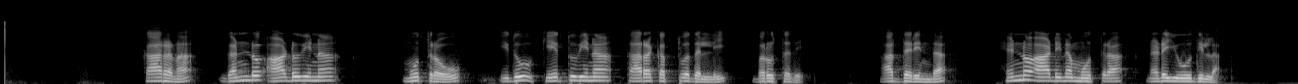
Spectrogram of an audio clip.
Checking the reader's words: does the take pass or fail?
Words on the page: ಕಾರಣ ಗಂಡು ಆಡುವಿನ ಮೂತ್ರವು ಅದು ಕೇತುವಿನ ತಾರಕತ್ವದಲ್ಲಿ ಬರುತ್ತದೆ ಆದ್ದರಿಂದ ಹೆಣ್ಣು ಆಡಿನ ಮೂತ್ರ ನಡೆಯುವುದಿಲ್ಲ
fail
